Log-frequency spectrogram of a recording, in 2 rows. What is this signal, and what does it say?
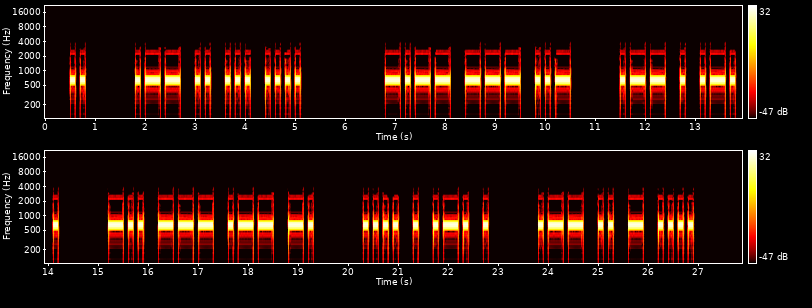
Morse code, heard as a keyed tone, about 12 wpm, 650 Hz. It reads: I WISH YOU WERE DOWN HERE WITH
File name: 01-Chapter-01 12 WPM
